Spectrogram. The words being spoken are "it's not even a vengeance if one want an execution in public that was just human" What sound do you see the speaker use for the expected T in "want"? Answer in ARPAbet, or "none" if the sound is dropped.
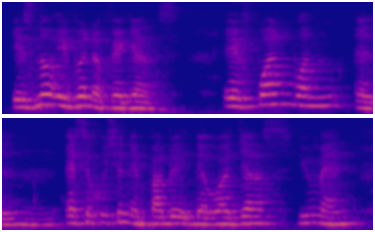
none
